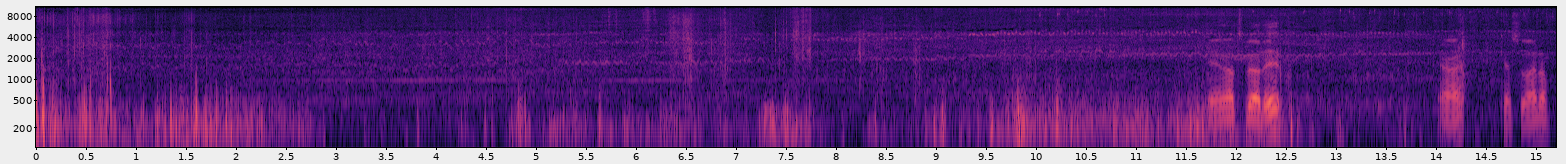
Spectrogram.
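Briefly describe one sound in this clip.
A small toy truck's electric motor whirs.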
